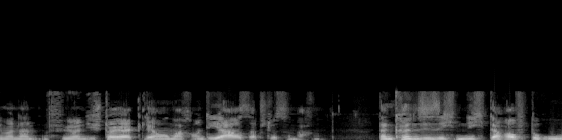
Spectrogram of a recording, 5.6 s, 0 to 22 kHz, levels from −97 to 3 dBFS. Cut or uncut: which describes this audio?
uncut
